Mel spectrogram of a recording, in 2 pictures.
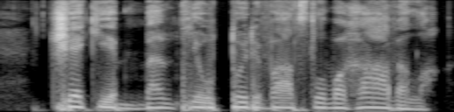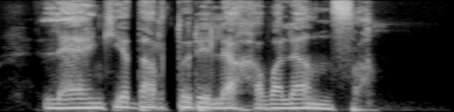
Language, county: Lithuanian, Šiauliai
